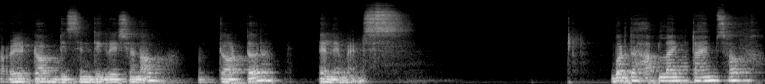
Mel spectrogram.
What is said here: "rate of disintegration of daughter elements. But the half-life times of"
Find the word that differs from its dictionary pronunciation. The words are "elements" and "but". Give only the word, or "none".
none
